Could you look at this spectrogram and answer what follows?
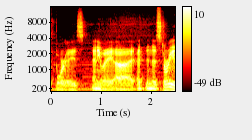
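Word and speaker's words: Borges: days I think that's I say his name I know it's borays anyway I've been this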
